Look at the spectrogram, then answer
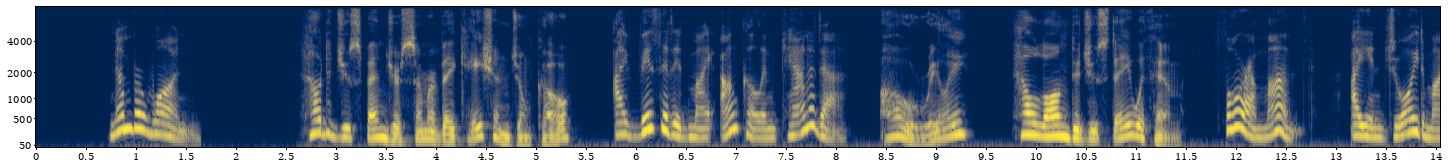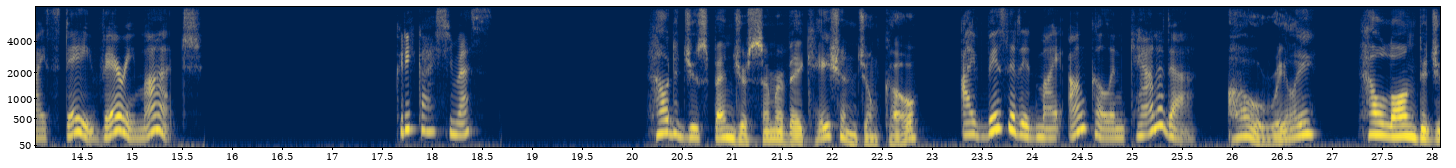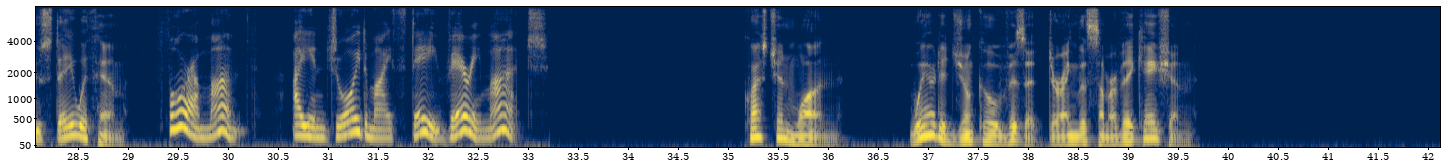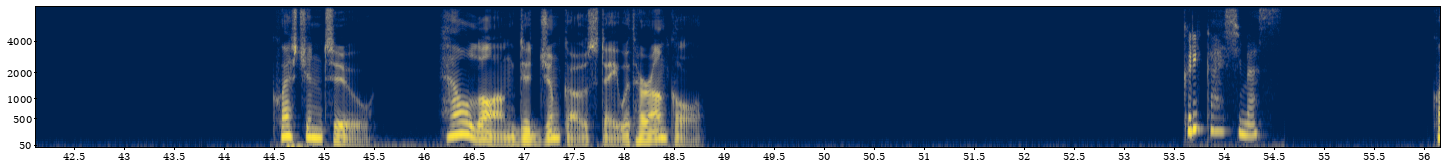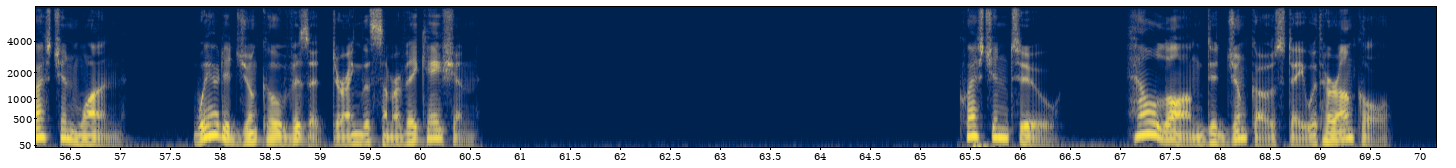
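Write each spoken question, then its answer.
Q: Where did Junko visit during the summer vacation?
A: Canada (her uncle in Canada)

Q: How long did Junko stay with her uncle?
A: For a month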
